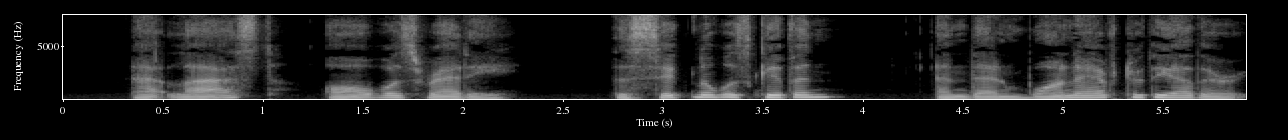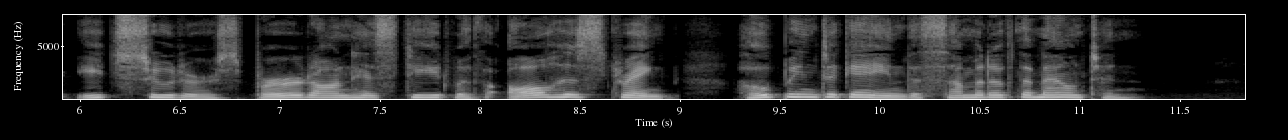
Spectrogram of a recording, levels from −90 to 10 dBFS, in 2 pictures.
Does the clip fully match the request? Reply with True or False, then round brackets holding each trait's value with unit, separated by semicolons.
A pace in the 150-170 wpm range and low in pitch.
False (165 wpm; 185 Hz)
